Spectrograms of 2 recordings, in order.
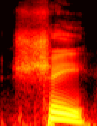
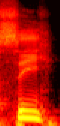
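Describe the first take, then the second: First: It begins with a heavy sh sound. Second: It begins with a light s sound. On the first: The speaker calls it right. "cái xì nặng nặng á thì nó phải là cái âm ét hát này kia, nó là she" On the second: The speaker calls it wrong. "mình lại thấy các bạn đọc là she"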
